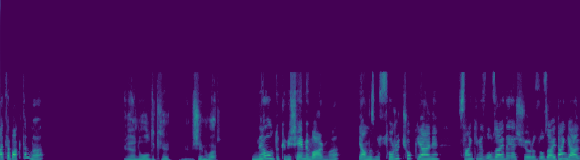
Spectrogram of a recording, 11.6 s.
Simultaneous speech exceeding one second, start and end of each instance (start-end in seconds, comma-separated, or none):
none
